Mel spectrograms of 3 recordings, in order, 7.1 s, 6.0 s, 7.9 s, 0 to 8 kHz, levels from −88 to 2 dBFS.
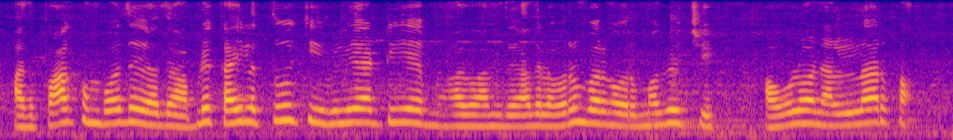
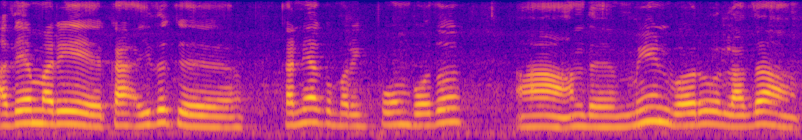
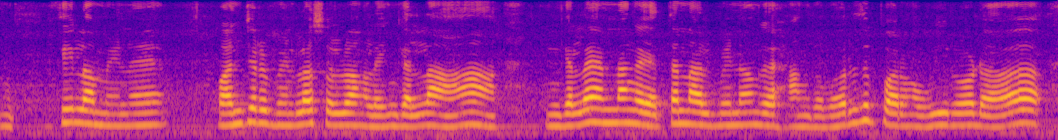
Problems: constant background noise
